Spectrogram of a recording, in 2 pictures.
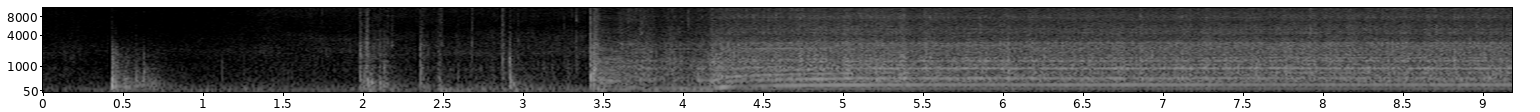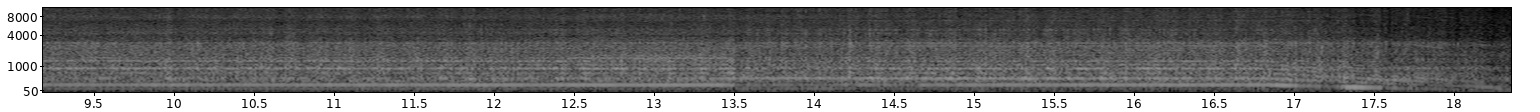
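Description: A blender whirs steadily and close, emulsifying a salad dressing of oil and garlic, its motor spinning up after a few clinks and knocks, holding an even drone for about thirteen seconds, then winding down.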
